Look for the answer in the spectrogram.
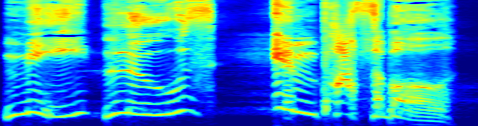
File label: Female Forsaken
